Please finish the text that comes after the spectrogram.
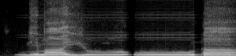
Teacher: پیش کو ہولڈ گول کر کے پڑھنا ہے.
